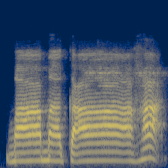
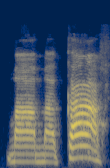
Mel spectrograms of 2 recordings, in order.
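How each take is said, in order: First: The word ends with a breathy 'ha' sound. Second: The word ends with a soft 'f' sound. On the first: "we have the visarga, we have to pronounce that part" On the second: "next letter is pa, so we are going to add mamakaf"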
